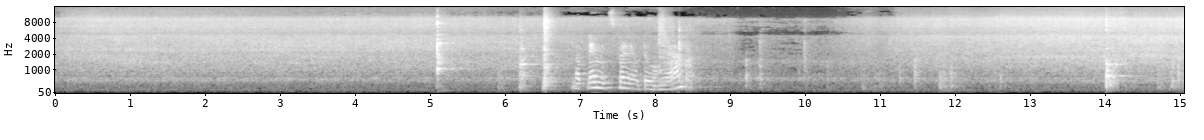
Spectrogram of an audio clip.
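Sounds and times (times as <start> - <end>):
carrot sizzling in a pan: 0.0 - 15.0
spoon clacking on a pan: 5.1 - 5.5, 14.0 - 15.0.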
